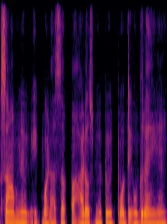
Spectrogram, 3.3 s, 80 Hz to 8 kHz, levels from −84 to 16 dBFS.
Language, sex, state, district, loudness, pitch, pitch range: Hindi, female, Haryana, Charkhi Dadri, -20 LUFS, 170 Hz, 170-185 Hz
